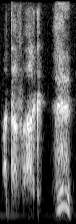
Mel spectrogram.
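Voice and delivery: breathy, slowed disbelief; stunned whisper. Real, not acted. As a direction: barely voice it in shock. Stunned reaction to armor.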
